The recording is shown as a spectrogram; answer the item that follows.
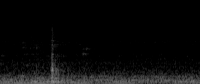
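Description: Quiet room tone with a low steady hum and one faint tap about half a second in, as the glass lid settles on the frying pan.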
